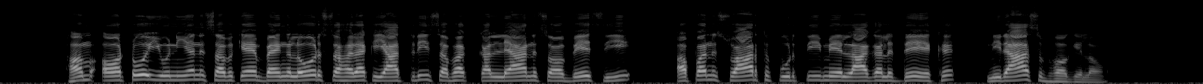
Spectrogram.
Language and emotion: Maithili, sad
